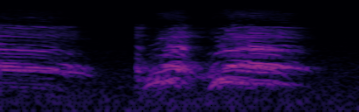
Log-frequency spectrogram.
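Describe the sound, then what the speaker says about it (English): Men in military uniform cheer and shout together while boarding buses somewhere in Belarus near the Ukrainian border. Two loud bursts of crowd cheering are heard, with a brief dip between them. "men in uniform cheering as the boarded buses at an undisclosed location in Belarus"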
